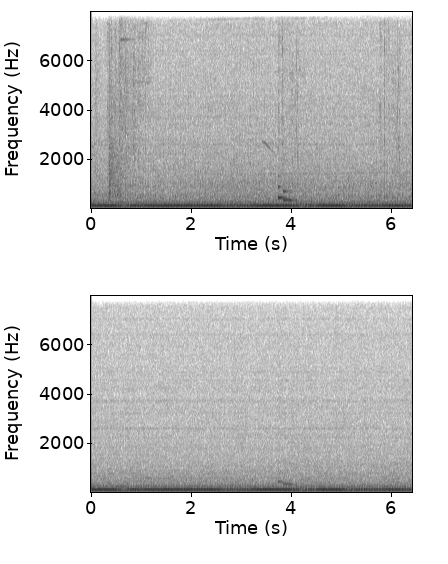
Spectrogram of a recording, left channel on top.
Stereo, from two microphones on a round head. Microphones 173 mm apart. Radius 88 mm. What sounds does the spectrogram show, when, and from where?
0.0 s an engine running: 20° left (ahead or behind), 0.9 m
